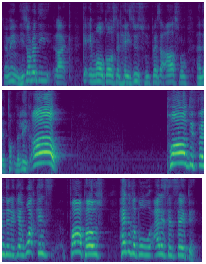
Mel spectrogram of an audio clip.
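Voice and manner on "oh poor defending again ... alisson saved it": much higher, much louder live yell at the chance; excited shout. Real, not acted. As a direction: scream it as the header goes in. Live reaction to a near goal.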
